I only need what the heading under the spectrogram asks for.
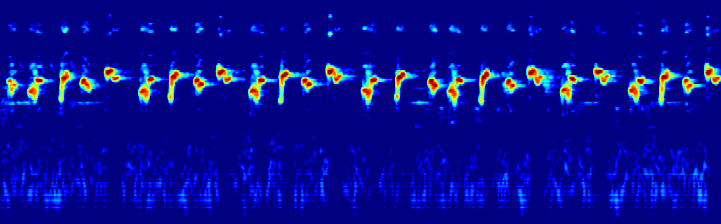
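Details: Yellow-vented bulbul used as a lure to make a rival answer: a run of lively chirped phrases, each rising then falling, repeated briskly and evenly for over seven seconds.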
